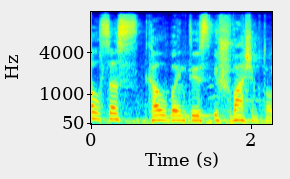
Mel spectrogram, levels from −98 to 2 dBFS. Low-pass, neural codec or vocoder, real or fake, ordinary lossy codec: 14.4 kHz; none; real; AAC, 64 kbps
